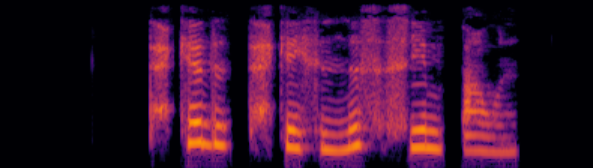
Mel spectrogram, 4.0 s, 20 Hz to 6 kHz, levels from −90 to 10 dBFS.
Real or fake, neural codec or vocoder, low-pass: real; none; 5.4 kHz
